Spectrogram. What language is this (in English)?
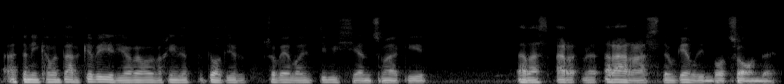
Welsh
